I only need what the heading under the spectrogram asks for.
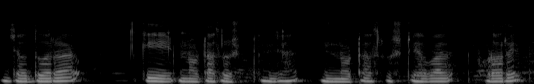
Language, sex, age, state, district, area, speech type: Odia, male, 18-30, Odisha, Mayurbhanj, rural, spontaneous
